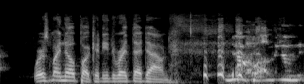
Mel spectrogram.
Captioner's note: laughing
